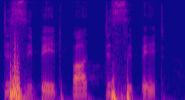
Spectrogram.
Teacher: इसमें हमें स्ट्रेस देना होता है TIC पे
